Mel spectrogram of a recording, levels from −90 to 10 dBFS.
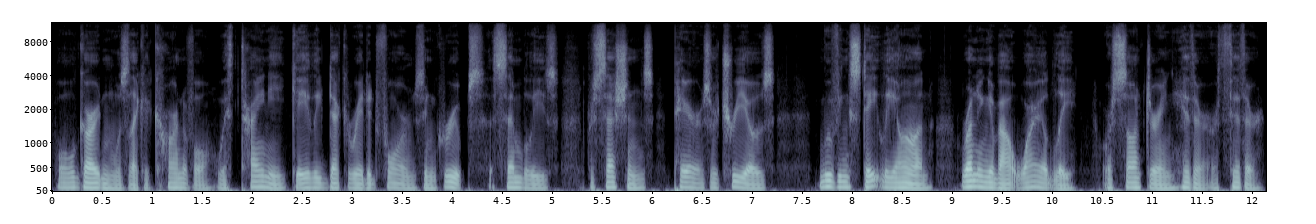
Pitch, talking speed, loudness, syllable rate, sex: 90 Hz, 150 wpm, -21 LUFS, 5.0 syllables/s, male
